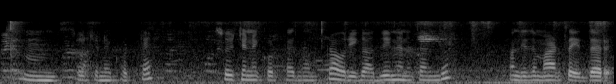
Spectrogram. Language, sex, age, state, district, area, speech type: Kannada, female, 30-45, Karnataka, Dakshina Kannada, rural, spontaneous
